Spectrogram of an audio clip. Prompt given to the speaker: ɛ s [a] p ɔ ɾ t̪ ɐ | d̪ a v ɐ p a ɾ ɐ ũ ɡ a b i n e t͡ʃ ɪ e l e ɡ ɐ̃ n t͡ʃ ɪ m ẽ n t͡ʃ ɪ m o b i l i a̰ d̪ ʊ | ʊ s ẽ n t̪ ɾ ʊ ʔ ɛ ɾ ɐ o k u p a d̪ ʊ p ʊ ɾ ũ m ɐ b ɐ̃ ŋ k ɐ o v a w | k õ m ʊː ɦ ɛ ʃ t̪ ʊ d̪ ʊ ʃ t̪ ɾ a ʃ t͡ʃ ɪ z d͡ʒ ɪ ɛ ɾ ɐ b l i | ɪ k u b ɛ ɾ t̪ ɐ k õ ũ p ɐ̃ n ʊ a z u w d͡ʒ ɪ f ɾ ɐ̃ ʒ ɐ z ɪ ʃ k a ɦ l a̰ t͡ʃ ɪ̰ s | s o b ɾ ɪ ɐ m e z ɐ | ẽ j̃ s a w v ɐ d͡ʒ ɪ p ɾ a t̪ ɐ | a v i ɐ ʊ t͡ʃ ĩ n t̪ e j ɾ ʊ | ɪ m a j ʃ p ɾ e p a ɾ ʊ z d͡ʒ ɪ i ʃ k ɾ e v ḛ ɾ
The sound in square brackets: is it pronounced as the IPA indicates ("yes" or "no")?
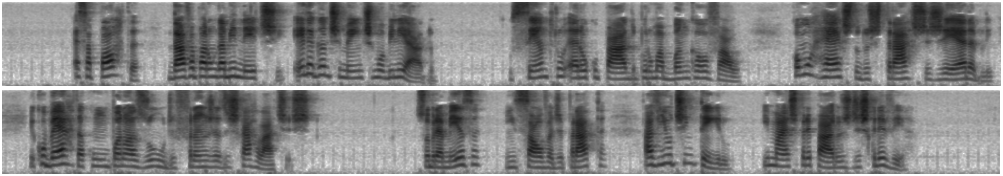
no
